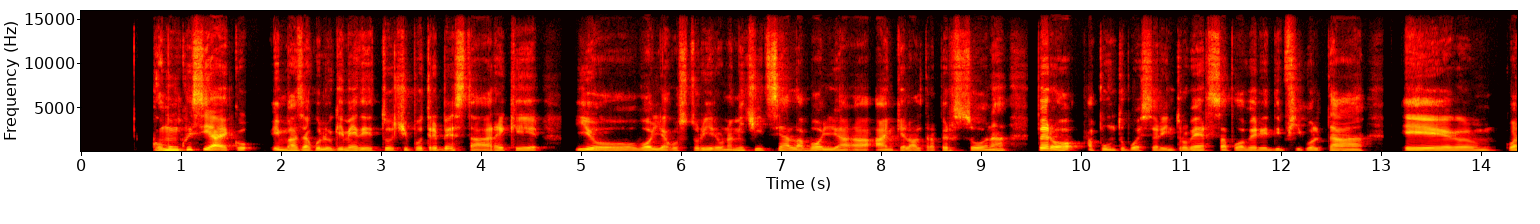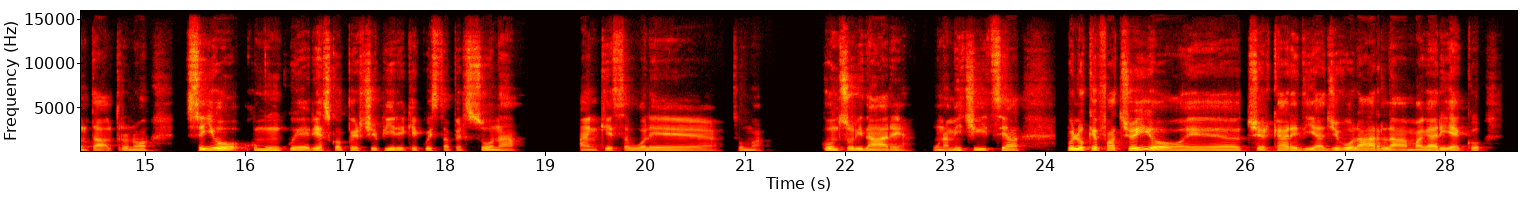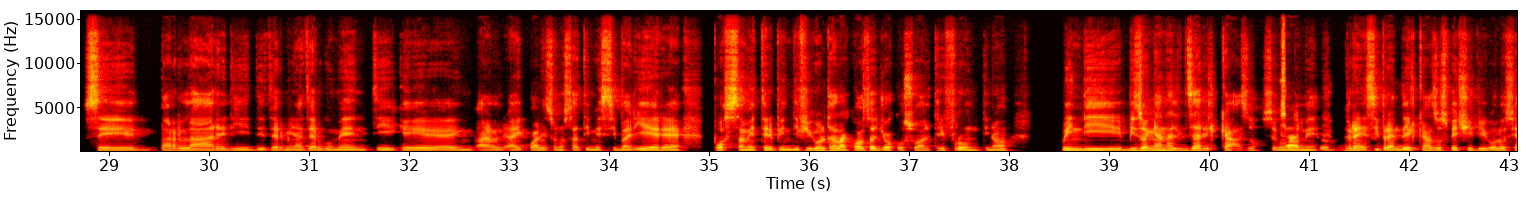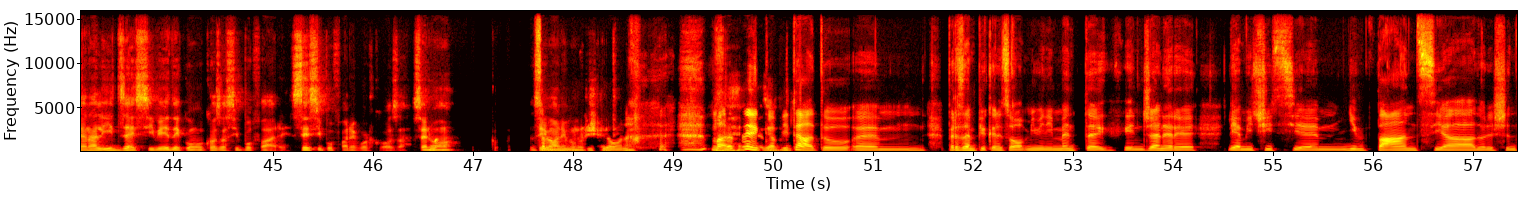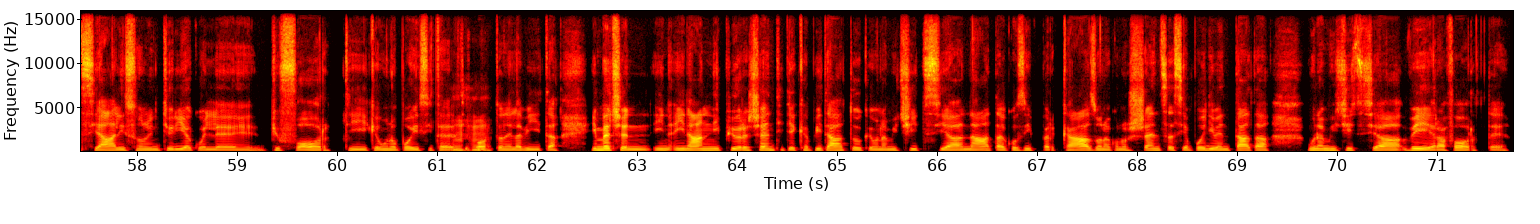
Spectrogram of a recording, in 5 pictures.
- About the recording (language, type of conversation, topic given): Italian, podcast, Come posso trasformare una conoscenza in un’amicizia vera, con passi concreti?
- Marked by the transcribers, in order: tapping; "insomma" said as "nsomma"; "questa" said as "uesta"; other background noise; chuckle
